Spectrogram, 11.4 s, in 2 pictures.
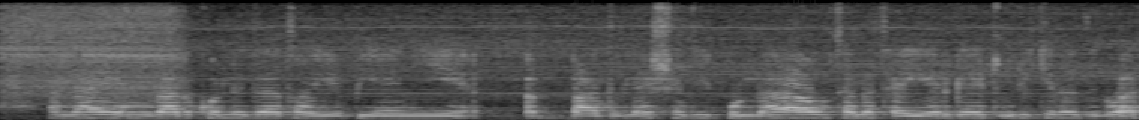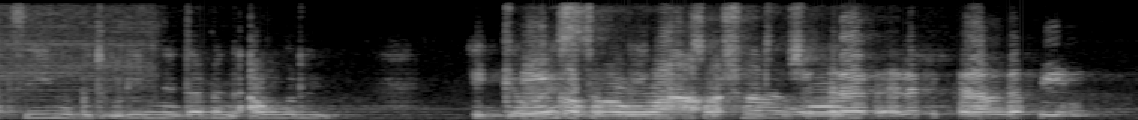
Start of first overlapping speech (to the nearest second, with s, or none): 8 s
